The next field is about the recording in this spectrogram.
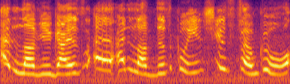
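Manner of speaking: talking while laughing through the words. Voicing a character who is grinning and laughing: laughing while talking. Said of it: "wide smile, laughing".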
